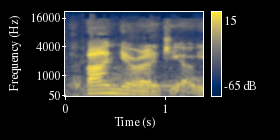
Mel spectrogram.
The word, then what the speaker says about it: Bagnoregio: in the town of Bagnoregio, right? Is that how she's saying it? Bagnoregio. I thought the G was silent. It seems like the G is silent. Bagnoregio, yeah, that's how you say it.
